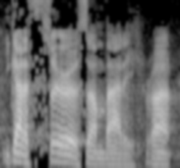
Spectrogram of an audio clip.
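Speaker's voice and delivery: lightly imitated American singer's accent and lilt; a touch of a drawn American folk-singer accent. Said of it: "say it with that lilt and that accent".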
